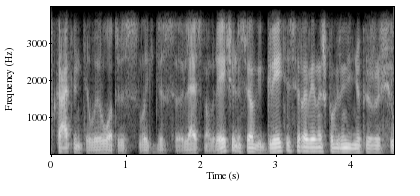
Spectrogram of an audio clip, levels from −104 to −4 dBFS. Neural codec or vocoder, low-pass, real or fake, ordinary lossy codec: none; 3.6 kHz; real; Opus, 64 kbps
